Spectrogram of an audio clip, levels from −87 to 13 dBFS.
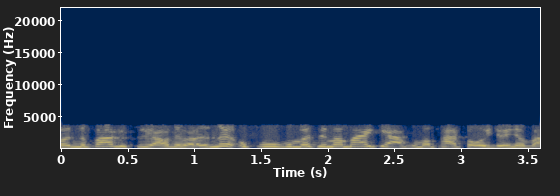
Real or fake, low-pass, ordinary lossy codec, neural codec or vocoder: real; 3.6 kHz; none; none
